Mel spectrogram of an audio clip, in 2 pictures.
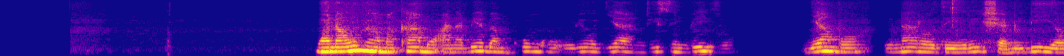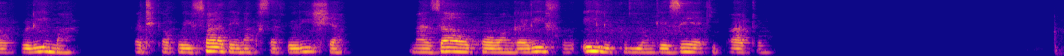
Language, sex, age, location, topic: Swahili, female, 18-24, Dar es Salaam, agriculture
